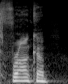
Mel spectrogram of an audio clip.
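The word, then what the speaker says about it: Franka: Franca Potente, I thinking is how you say her name, is what nationality? – German. – There you go. – It's Franca. – Franca. There we go.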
